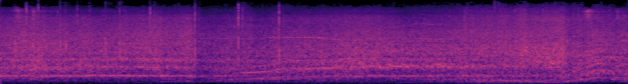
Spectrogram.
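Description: Racing sidecar engines running at low speed, several at once, with their pitch rising and falling as the throttles are worked. Near the end one outfit's engine swoops down and back up as it passes close by.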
